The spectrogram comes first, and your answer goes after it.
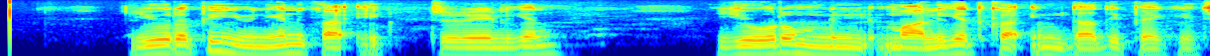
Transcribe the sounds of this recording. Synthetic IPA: juːɾəpijuːnijənkaʔḛːkʈɾeːlijən | juːɾomaːlɪjət̪kaʔɪmd̪aːd̪ipɛːkeːd͡ʒ

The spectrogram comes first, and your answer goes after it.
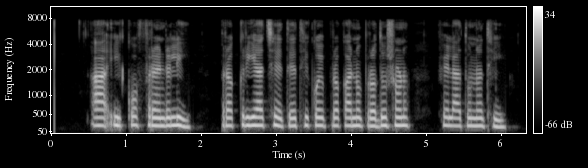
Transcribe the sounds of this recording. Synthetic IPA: aʔikofɾeɳɖli | pɾəkɾijat͡ʃʰet̪et̪ʰikoipɾəkaɾnopɾəd̪uʃəɳ | felat̪ũnət̪ʰi

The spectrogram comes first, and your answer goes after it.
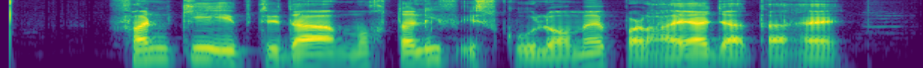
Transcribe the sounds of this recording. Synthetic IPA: fɐnkiɪbt̪ɪd̪aːmʊxt̪əlɪfɪ̰skuːlõmẽpɐɽ̤aːjad͡ʒaːt̪aɦɛː

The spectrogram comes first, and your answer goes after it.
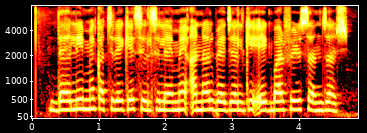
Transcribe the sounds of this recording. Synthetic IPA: d̪ɛɦlimẽkɐt͡ʃɾekesɪlsɪlemẽʔɐnəlbeːd͡ʒəlkiʔeːk̚baːɾfɪɾsɐ̃nzəʃ

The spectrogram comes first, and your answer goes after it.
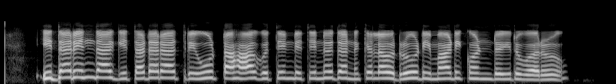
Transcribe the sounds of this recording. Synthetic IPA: id̪ɐɾind̪aːɡit̪ɐɽɐɾaːt̪ɾiuːʈɐɦaːɡut̪iɳɖit̪inːud̪ɐnːukɛlɐʋuɾuːɽimaːɽiko̞ɳɖuiɾuʋɐɾu

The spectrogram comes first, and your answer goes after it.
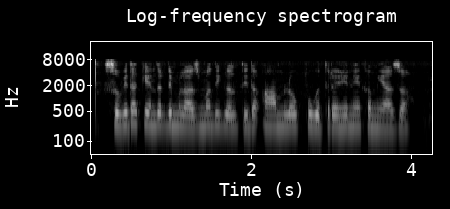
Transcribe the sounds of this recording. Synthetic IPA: sʊʋɪd̪aːkẽːnd̪ɾd̪iːmʊlaːzmãːd̪iːɡəlt̪iːd̪aːʔaːmloːk̚pʊɡət̪ɾəɦeːnekəmijaːzaː

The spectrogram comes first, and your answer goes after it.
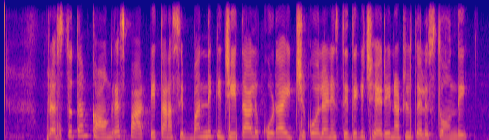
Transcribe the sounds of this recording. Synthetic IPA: pɾɐst̪ut̪ɐmkaːŋɡɾeːspaːɾʈiːt̪ɐnɐsibːɐnd̪ikid͡ʒiːt̪aːlukuːɽaːit͡ʃːukɔːleːnist̪ʰit̪̬ikit͡ʃe̞ːɾinɐʈlut̪e̞lust̪o̞ːnd̪i

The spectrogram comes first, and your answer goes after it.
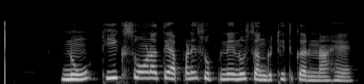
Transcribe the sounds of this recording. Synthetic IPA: nũːʈʰiːksoːɳət̪eːaːpɳeːsʊpneːnũːsəŋɡəʈʰɪt̪kəɾnaːɦɛː

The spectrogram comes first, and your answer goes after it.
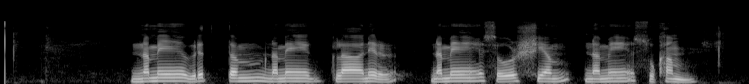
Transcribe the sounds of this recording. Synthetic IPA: nɐmeːʋɾɪt̪ːɐmnɐmeːɡlaːniɾ | nɐmeːsoːʂjɐmnɐmeːsukʰɐm

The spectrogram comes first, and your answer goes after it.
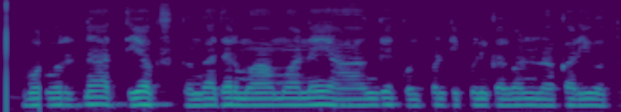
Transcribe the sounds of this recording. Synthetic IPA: boɽʋəɾɖnaəd̪ʱjəksɡʱəŋɡad̪ʱəɾməɦamaneaəŋɡekoipəɳʈipɳikəɾʋanũnakaɾjũɦət̪ũ

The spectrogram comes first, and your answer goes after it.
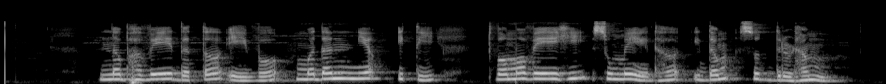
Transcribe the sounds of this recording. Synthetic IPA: nɐbʱɐʋeːd̪ɐt̪ɐʔeːʋɐmɐd̪ɐnjɐit̪i | t̪ʋɐmɐʋeːɦisumeːd̪ʱɐid̪ɐmsud̪ɾuɽɐm

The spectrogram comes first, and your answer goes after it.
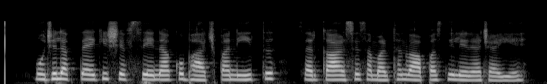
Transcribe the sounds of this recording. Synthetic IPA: mʊd͡ʒʱelɐɡ̚t̪aɦɛkiʃɪfseːnakobʱaːd͡ʒpaniːt̪ | sɐɾkaːɾsesɐməɾt̪ʰənʋaːpəsnɐɦĩleːnat͡ʃaːɦieː

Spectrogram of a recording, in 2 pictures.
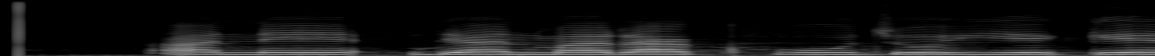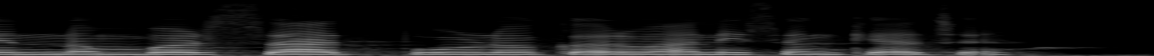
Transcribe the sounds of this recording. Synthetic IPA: a̰ned̪ʱjanmãɾakʰʋũd͡ʒoiekenəmbəɾsat̪̚puɾɳəkəɾʋanisəŋkʰjat͡ʃʰḛ

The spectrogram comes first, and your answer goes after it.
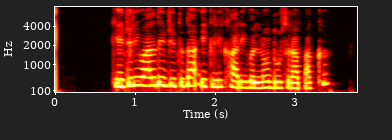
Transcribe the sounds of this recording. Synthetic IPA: keːd͡ʒɾiːʋaːld̪iːd͡ʒɪt̪d̪aːʔɪklɪkʰaːɾiːʋəlːõːd̪uːsɾaːpəkʰ

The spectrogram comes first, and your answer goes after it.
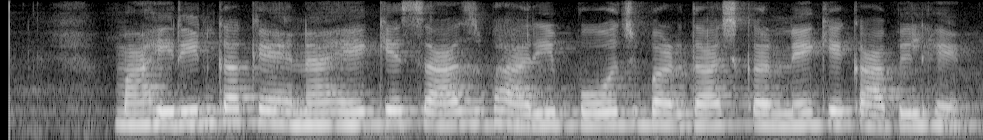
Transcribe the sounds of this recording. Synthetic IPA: maːɦɪɾiːnkakɛɦnaɦɛkesaːzbʱaːɾiboːd͡ʒbɐɾd̪aːʃt̚kɐɾnekekaːbɪlɦɛː

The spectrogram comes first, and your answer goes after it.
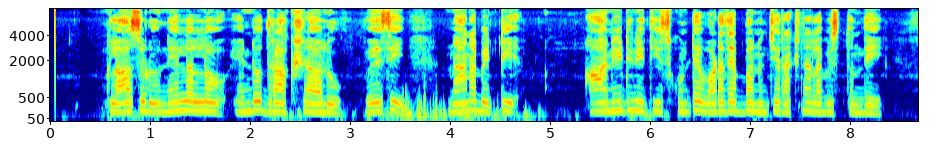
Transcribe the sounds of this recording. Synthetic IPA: klaːsuɽuniːlːɐlːo̞ːeɳɖud̪ɾaːkʂaːluʋe̞ːsinaːnɐbe̞ʈːi | aːniːʈinit̪iːsu̥kuɳʈe̞ːʋɐɽɐd̪ɛbːɐnuɲt͡ʃiɾɐkʂɐɳɐlɐbʱist̪und̪i

